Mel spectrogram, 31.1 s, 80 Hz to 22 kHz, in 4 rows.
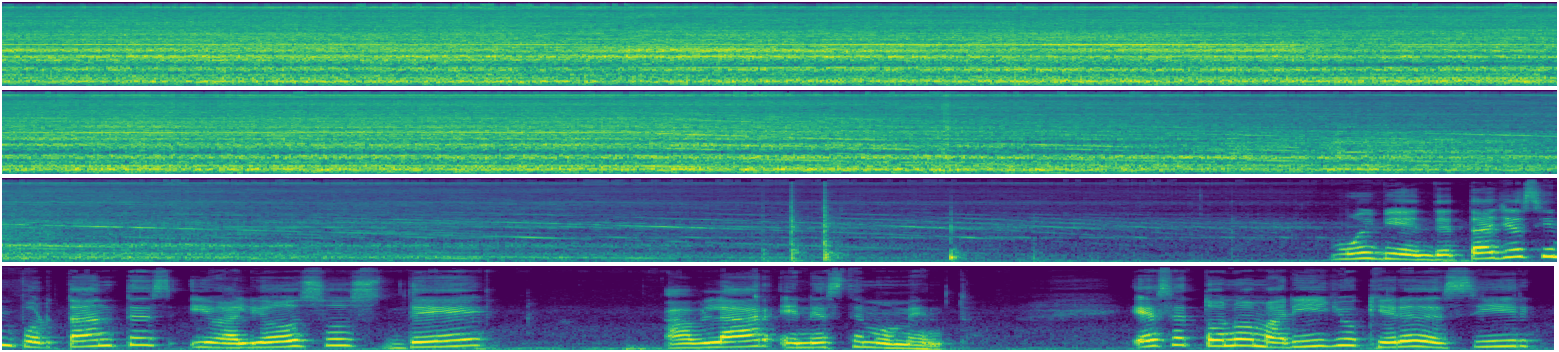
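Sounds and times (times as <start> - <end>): vacuum motor running: 0.0 - 22.2.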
